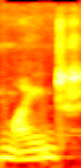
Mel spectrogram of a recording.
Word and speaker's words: Mynd: It's called Mind Inc. Spelled with a Y, M-Y-N-D, Mind.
